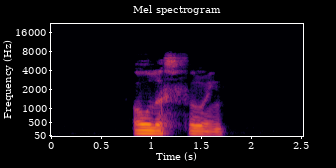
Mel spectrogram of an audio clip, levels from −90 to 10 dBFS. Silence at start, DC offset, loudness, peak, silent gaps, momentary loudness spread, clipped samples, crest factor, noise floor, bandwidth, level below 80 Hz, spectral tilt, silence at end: 0.85 s; under 0.1%; -25 LUFS; -8 dBFS; none; 11 LU; under 0.1%; 20 dB; -86 dBFS; 7.6 kHz; -64 dBFS; -7 dB/octave; 0.8 s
